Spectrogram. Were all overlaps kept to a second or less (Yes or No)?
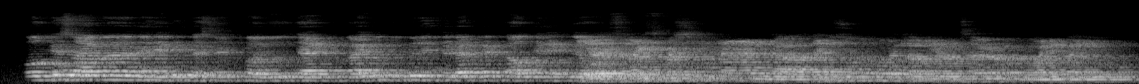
Yes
